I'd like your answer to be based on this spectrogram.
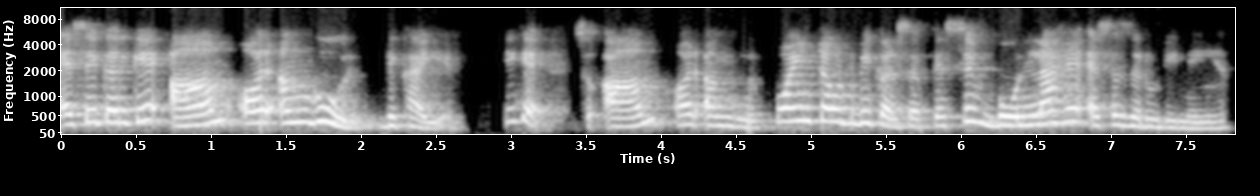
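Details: Adult woman speaking Hindi; normal speech.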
